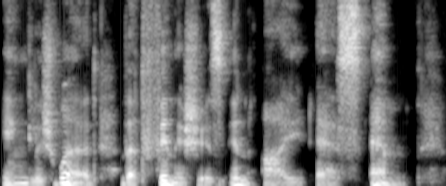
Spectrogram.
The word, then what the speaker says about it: ism: Ism. Ism. This is a universal rule for the pronunciation of any English word that finishes in ISM. We pronounce all of these endings as those 2 syllables.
